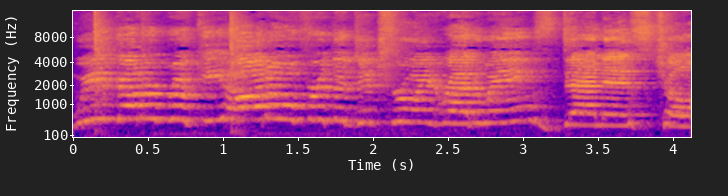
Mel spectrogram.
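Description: A high voice singing out a few long held notes without words, loud, stepping down in pitch toward the end, as a cheer over a rookie autograph card pull.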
